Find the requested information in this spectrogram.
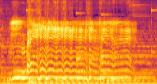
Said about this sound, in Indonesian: Apa itu? Iya, ada juga seekor kambing.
